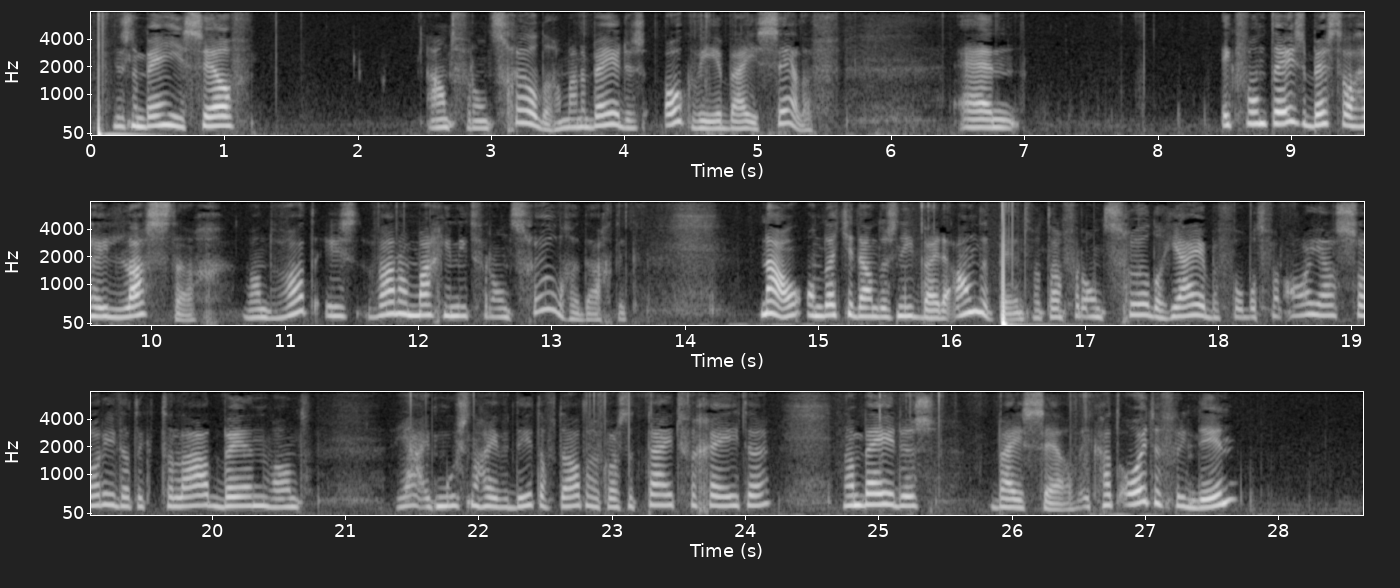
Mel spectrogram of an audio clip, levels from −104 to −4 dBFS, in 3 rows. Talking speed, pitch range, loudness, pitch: 180 wpm, 205-255 Hz, -26 LUFS, 230 Hz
